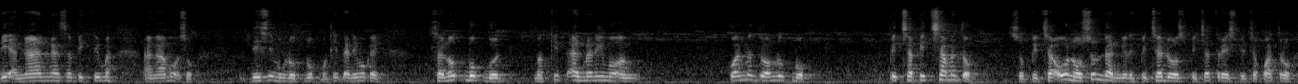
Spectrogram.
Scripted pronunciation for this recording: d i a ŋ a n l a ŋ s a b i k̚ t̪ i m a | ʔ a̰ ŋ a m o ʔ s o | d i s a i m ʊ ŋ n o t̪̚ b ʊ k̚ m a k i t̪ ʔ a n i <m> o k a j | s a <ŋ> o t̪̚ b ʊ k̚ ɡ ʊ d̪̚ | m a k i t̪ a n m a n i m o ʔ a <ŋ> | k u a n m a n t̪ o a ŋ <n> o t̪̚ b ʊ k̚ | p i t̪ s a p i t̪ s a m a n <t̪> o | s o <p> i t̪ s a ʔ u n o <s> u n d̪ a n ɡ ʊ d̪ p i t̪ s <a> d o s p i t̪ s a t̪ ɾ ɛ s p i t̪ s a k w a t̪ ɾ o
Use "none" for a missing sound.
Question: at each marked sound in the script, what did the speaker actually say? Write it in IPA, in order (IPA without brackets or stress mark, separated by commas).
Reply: m, n, ŋ, n, t̪, p, s, a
